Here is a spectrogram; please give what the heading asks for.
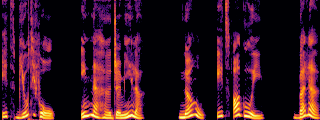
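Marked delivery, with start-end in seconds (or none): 0.1-1.1 slow, careful English phrase; slow model reading. Shown as a demonstration. Teacher reads the model line to learners, slow and clear. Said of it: "Listen and repeat". 3.6-5.3 slow and clear, ugly falling at the end; slow model reading. Shown as a demonstration. Teacher contradicts in a drill, slow and clear. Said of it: "Listen and repeat".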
